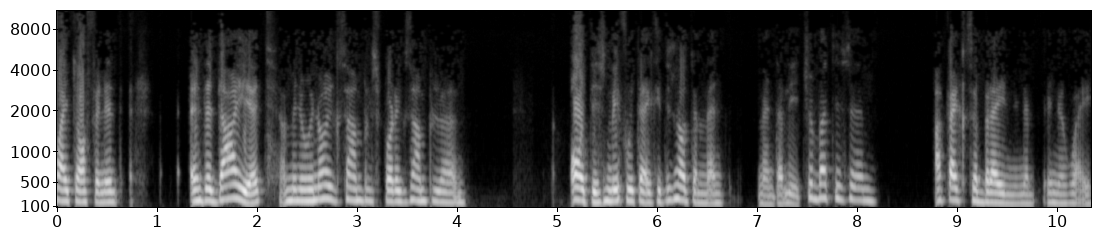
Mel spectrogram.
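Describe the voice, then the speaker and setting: This woman speaks at a fairly quick pace with a fairly low pitch and fairly even intonation. Her speech has long, frequent pauses. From Greece. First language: Greek. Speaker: wellness advocate. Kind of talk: interview conversation. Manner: halting.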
